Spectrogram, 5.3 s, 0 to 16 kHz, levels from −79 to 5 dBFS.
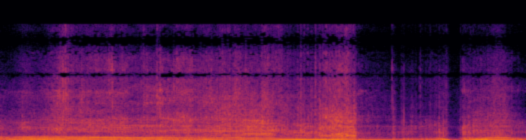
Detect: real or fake fake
